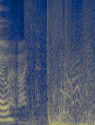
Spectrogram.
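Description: A blaster fires a shot with a sharp zap.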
